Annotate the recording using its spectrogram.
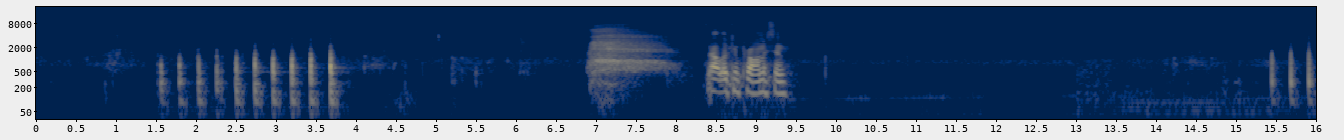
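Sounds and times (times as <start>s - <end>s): rapid knocking on a door: 1.6s - 3.8s, 15.4s - 16.0s
breathy rush of noise: 6.9s - 8.1s.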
